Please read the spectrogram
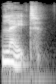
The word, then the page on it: late: British English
